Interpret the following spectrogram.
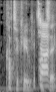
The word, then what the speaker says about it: Kotaku: Kotaku.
